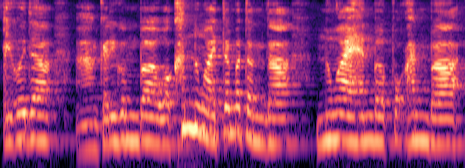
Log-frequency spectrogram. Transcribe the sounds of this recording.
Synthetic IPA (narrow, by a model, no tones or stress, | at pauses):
ɐjkʰojdɐ | kɐɾiɡumbɐwakʰɐnːuŋajtɐmɐtɐmdɐ | nuŋajɦɐnbɐpok̚hanbɐ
